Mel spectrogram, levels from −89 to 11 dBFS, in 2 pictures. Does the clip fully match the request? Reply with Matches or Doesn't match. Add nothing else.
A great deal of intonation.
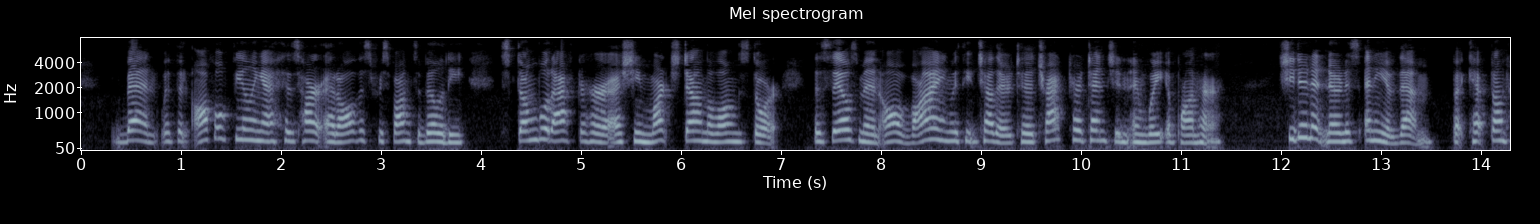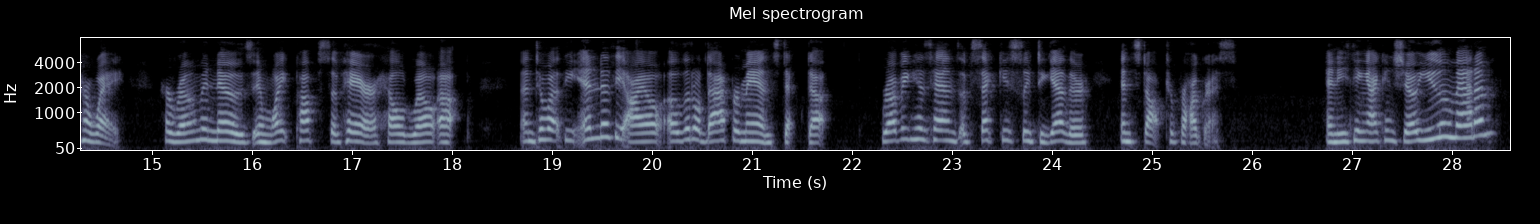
Doesn't match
